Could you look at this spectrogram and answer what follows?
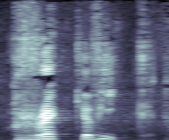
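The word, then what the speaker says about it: Reykjavík: Or I guess if we really want to try the pronunciation, they roll their R's there. Reykjavik.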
